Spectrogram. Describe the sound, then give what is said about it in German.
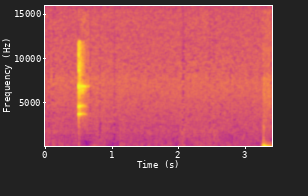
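A single bright glass clink near the start as someone drinks from a glass, followed by quiet stillness and then a dull low thump at the end, like the glass being set down, with no talking. “Mädels, ich weiß nicht, wie es euch geht, aber mein Mund ist trocken und wir müssen unbedingt mal wieder ein bisschen mehr trinken. Ja, also ich bin sowieso so eine Kandidatin, die das immer gerne mal vergisst und deswegen hier die Erinnerung: Prost.”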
